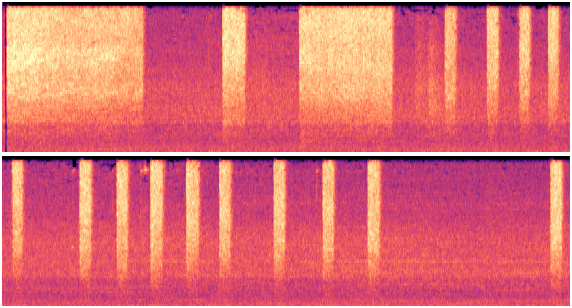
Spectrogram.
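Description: Paint spray gun hissing in bursts as the trigger is pulled: two long sprays of about a second each, then a quick run of short pulls, about three a second, and one more near the end. A steady low hum runs underneath.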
